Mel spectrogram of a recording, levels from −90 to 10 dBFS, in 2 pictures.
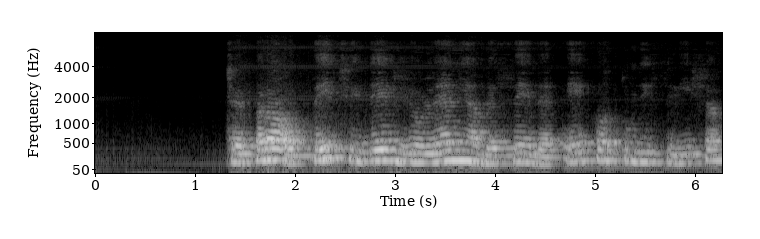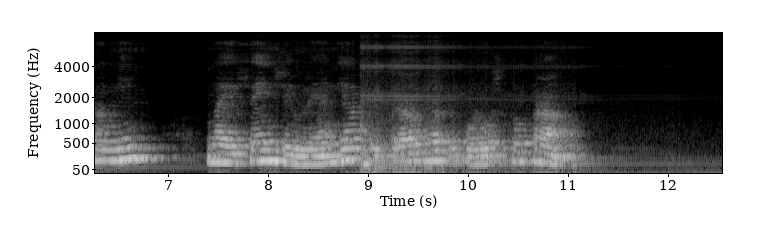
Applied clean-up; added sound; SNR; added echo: neural separator model SepFormer DNS4.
